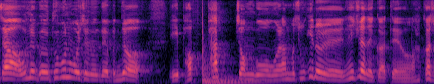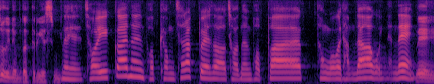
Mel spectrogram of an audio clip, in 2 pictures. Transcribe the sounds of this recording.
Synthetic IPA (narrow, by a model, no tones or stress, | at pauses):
t͡ɕaonɯɭkɯtubunɯɭboɕʰʌnːɯndebʌnd͡ʑʌ | ipʌpʰːak̚t͡ɕ͈ʌŋɡoŋɯɭhambʌnsʰoɡiɾɯɭhe̞d͡ʑujadwe̞ɭk͈ʌk͈atʰe̞johak͈asʰoɡiɲʌpot͈at͈ɯɾḭɡes͈ɯmɲie̞t͡ɕʌik͈anɯnpʌp̚k͈jʌŋt͡ɕʰaɾɦak̚p͈oe̞sʰʌt͡ɕʌnɯnpʌpʰːak̚t͡ɕ͈ʌŋɡoŋɯɭtamdaŋɦaɡoinːɯnde̞ne̞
